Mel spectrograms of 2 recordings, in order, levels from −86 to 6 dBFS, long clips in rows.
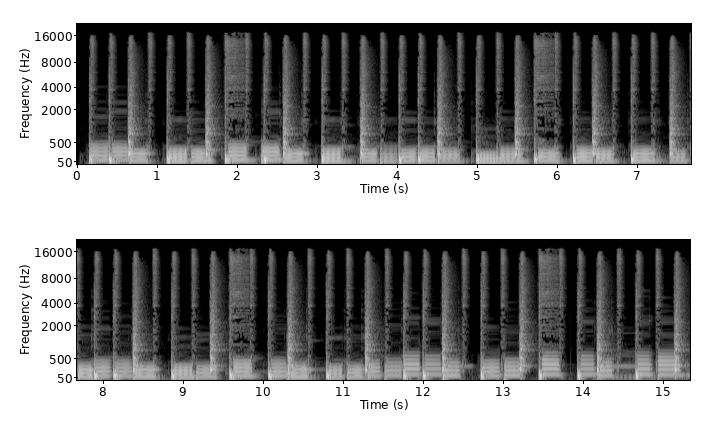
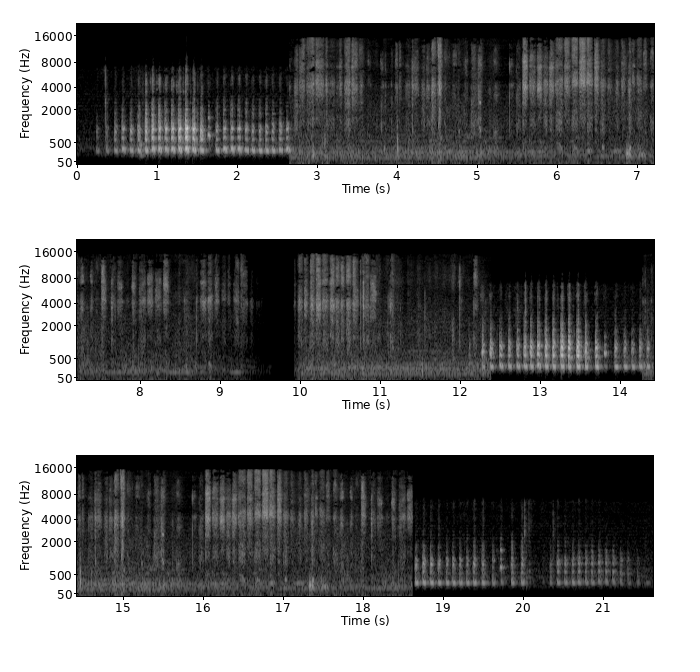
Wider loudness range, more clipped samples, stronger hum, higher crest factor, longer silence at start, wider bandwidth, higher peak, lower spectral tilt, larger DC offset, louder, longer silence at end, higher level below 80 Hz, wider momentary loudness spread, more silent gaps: second, 1 LU vs 10 LU; neither; neither; second, 18 dB vs 32 dB; about the same, 0.15 s vs 0.25 s; first, 17.5 kHz vs 15.5 kHz; about the same, -4 dBFS vs -2 dBFS; first, -6 dB/octave vs -1.5 dB/octave; neither; first, -22 LUFS vs -32 LUFS; second, 0 s vs 0.3 s; first, -28 dBFS vs -70 dBFS; second, 4 LU vs 18 LU; second, none vs 9.78-9.91 s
